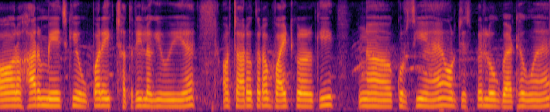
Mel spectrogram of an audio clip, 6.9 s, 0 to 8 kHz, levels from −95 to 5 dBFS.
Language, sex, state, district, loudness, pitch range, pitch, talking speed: Hindi, female, Bihar, West Champaran, -18 LUFS, 170-185 Hz, 175 Hz, 220 wpm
